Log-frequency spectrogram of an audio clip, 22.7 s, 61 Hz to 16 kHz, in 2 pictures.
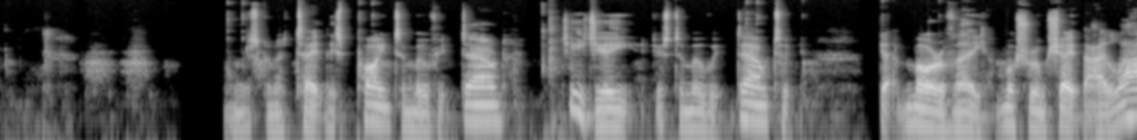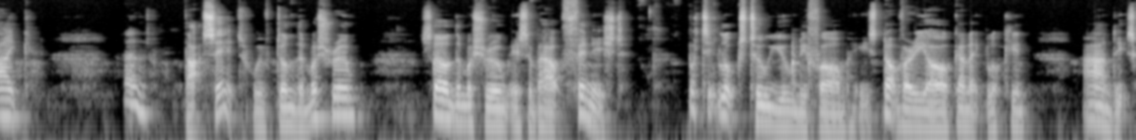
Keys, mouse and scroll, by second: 0.0 Tab, 0.5 Tab, 2.4 click, 3.7 click, 5.4 g, 5.6 g, 7.6 click, 8.8 middle click, 9.0 Tab, 14.3 middle click, 16.7 middle click, 19.3-21.8 middle drag.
